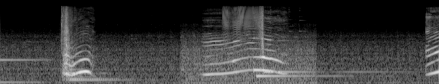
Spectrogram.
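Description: Cartoon character's wordless vocal sounds: a quick bending sound about half a second in and a longer rising-then-falling one about two seconds in, with a few short held notes between.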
